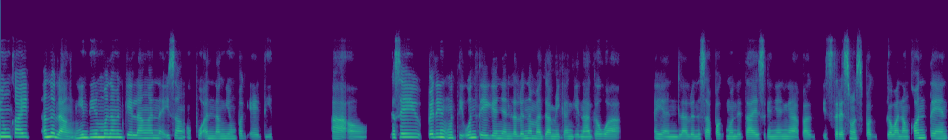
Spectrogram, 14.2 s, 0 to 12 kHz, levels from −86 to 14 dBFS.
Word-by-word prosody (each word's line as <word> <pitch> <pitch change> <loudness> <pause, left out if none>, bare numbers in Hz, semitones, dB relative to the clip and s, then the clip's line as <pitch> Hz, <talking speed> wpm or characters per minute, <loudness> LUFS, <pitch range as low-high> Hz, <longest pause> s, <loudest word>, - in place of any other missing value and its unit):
yung 325 0 +6
kahit 315 -1 +3 0.2
ano 305 +2 +9
lang, 190 -5 +2
hindi 255 +3 +4
mo 290 +1 +8
naman 285 -1 +4
kailangan 215 -2 -1
na 195 - -6
isang 215 -1 -3
upuan 190 -2 -5
lang 185 0 -3
'yong 180 0 -7
pag-edit. 165 -4 -9 0.9
Ah, 175 -2 +3 0.2
oh. 150 -1 -7 0.4
Kasi 295 +1 +2
puwedeng 285 +1 +5
unti-unti, 235 -1 +1
ganyan. 200 -2 -2
Lalo 185 +1 -2
na 205 - -1
madami 175 -2 -1
kang 170 0 -5
ginagawa, 165 +1 -2 0.6
ayan. 160 -2 -2
Lalo 165 +1 -3
na 170 - -5
sa 175 -1 -1
pag-monetize, 170 0 -2
ganyan 170 +1 -3
nga 165 - -1
'pag 165 0 -2 0.2
stress 175 +2 -1
mo 180 - +1
sa - - -2
paggawa 170 +2 -3
ng 165 0 -1
content. 205 -3 0
185 Hz, 165 wpm, -24 LUFS, 170-230 Hz, 0.9 s, ano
